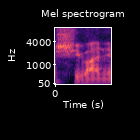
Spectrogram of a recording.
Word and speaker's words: Schiavone: Perché si dice Shivani e si scrive Schiavone? Questo non lo so, però Shivani, Ma sì, Tony Schiavone, Schiavone.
